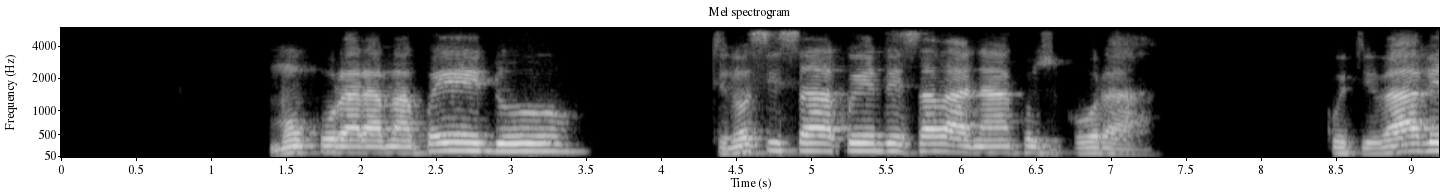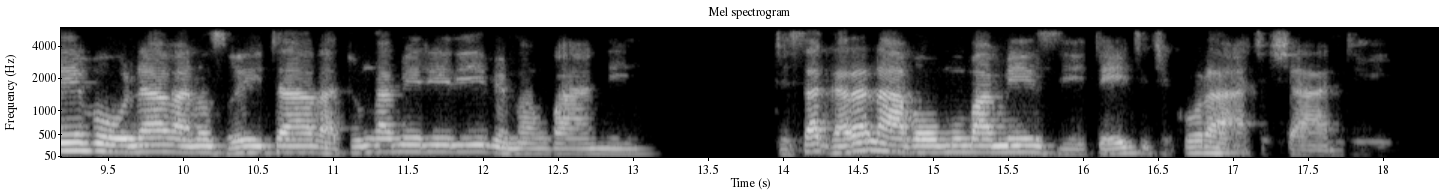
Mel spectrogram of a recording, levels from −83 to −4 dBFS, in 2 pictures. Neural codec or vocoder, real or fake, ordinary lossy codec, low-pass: none; real; Opus, 16 kbps; 5.4 kHz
